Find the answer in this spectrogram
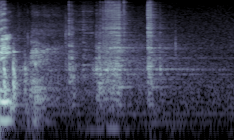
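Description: A few light clicks and a brief rub from a small metal carburetor part being handled, ending in a sharp click about one and a half seconds in.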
